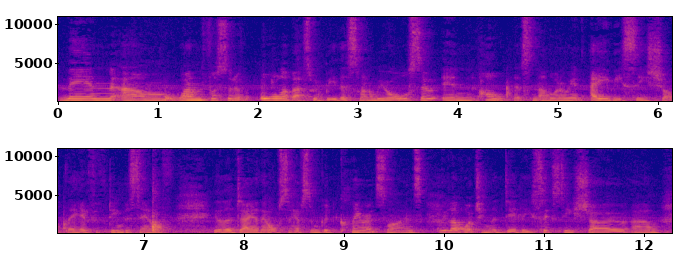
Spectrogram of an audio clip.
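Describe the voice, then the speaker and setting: A New Zealand accent at a fairly quick pace, with audible room echo and noticeable background noise. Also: woman, medium pitch for a woman, ordinary pitch variation. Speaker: toy collecting YouTuber. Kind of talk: casual show-and-tell vlog. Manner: chatty, rambling with fillers.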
